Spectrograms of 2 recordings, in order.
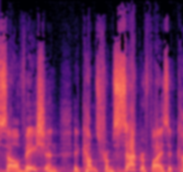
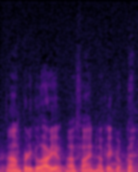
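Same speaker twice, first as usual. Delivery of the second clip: low, much softer, bored small talk; lukewarm greeting; 7 semitones lower, 8 dB quieter, faster than usual. Retold or imitated. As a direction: sound dull and indifferent. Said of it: "Would that be better than".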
